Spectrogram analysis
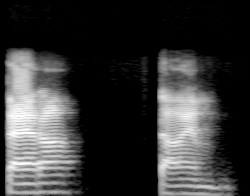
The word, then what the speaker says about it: paradigm: ये बहुत इंपॉर्टेंट शब्द है, पैराडाइम। जी साइलेंट होता है, डाइम, पैराडाइम, अंडरस्टूड?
